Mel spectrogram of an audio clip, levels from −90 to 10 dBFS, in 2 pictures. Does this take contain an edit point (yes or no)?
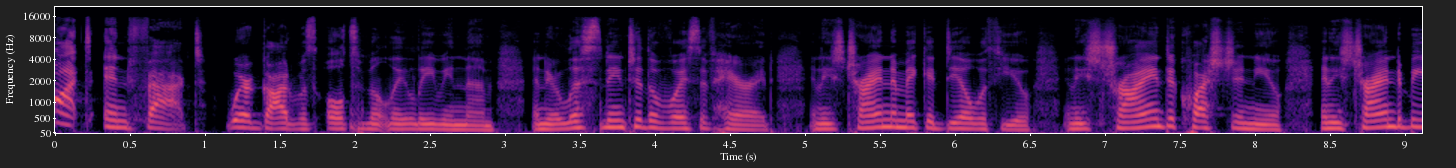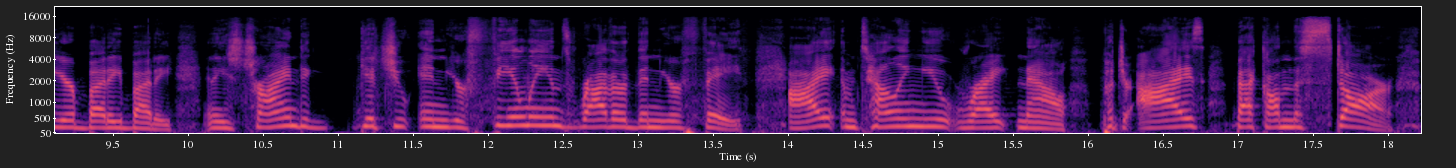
yes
